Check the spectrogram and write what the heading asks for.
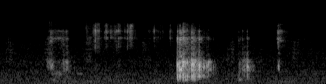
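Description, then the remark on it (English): Three dice clatter across a hard tabletop: a few light, scattered clicks, then a louder burst of rattling near the middle, and a couple of final taps as they settle. No one speaks. “Oh, and also through the power of my intense hyperfocus, I managed to find my dice.”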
